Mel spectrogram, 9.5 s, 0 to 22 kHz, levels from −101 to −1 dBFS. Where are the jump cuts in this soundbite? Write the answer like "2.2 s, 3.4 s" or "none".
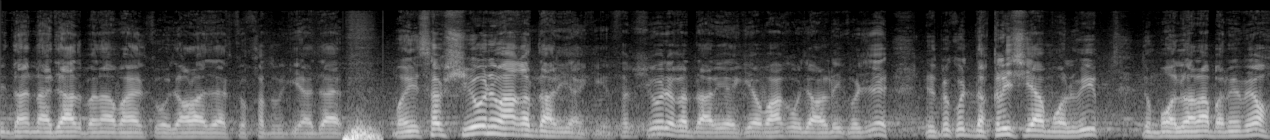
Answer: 2.7 s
